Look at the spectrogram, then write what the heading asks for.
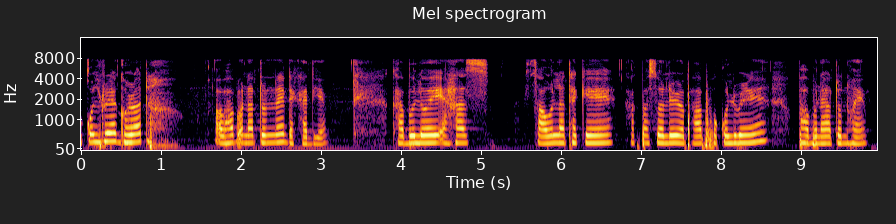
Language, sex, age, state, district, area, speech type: Assamese, female, 18-30, Assam, Tinsukia, urban, spontaneous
